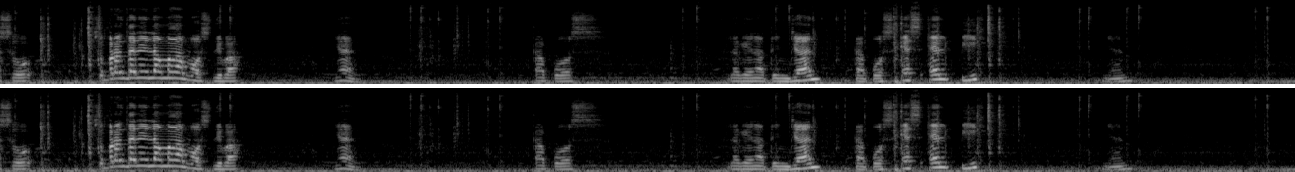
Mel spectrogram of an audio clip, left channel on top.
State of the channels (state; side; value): identical; both; correlation 1.00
